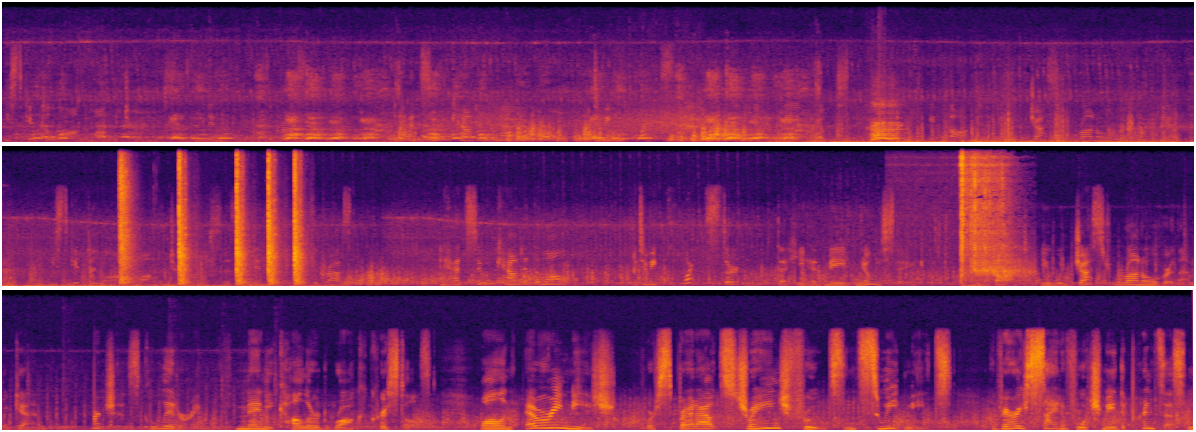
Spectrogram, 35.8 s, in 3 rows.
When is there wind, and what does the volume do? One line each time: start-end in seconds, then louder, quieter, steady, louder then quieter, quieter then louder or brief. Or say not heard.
0.0-35.7 quieter.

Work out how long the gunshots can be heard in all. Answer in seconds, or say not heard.
3 s.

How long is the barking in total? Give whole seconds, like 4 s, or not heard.
9 s.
